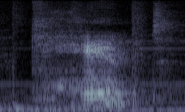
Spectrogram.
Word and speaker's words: can't: Esse can't, quando você for escutar um nativo, especialmente dos Estados Unidos, um americano, um norte-americano, você possivelmente não vai escutar a pronúncia desse T de uma maneira tão clara. Eles começam a fazer o som de t, t, mas param aqui no céu da boca.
